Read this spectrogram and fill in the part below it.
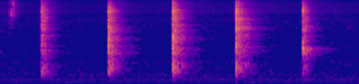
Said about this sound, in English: Here, like, can you, like, clap in a beat?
